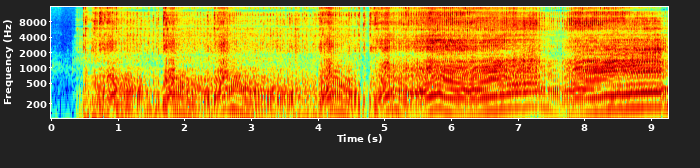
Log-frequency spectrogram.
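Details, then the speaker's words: 1972 Honda CB350F bored to 400cc, two 24mm flat-slide carbs with unknown jetting on PVC intake manifolds, after 20+ years sitting: revs surge and sag through repeated blips, never pulling cleanly; runs very poorly, cause suspected, not confirmed. "So obviously it's running very poorly. It's two 24 mil flat slide carburetors with unknown jetting going through PVC intake manifolds, and that's on top of all the other problems it may have from all the years of sitting."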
